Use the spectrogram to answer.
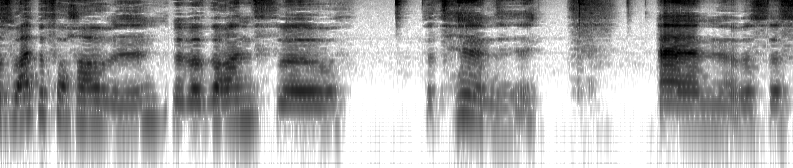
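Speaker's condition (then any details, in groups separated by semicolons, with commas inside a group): Tongue cancer with glossectomy; squamous cell carcinoma, 85% tongue removed, thigh flap, neck dissection, teeth removed; recurrence, post surgery and proton therapy, 10-15% tongue base remains; no oral cavity movement, relearned talking and swallowing, forced swallow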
